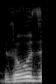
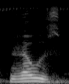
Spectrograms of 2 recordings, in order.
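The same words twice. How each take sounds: First: "रोज" with one pure O, "rohz"; plain long O. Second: "रोज" with a uh-oo glide, "ruh-ooz"; diphthong AU. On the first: Teacher shows students the mistaken reading, plain long O. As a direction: say "रोज" with no glide in the vowel. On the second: Teacher models the corrected word for students, gliding diphthong. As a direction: glide through the vowel of "रोज". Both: Shown as a demonstration. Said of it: "रोज नहीं होता".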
